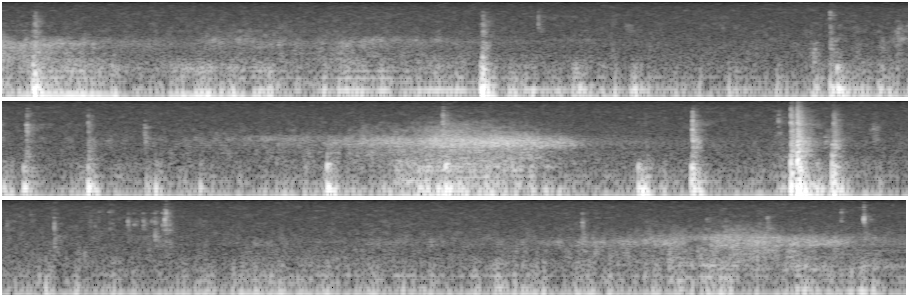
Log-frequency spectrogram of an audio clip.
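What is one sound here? Small metal parts click and tap.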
